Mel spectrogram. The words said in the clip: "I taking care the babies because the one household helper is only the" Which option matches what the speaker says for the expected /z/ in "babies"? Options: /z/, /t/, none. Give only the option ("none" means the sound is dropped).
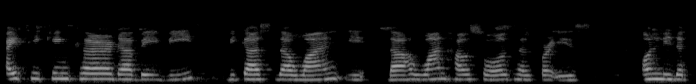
none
